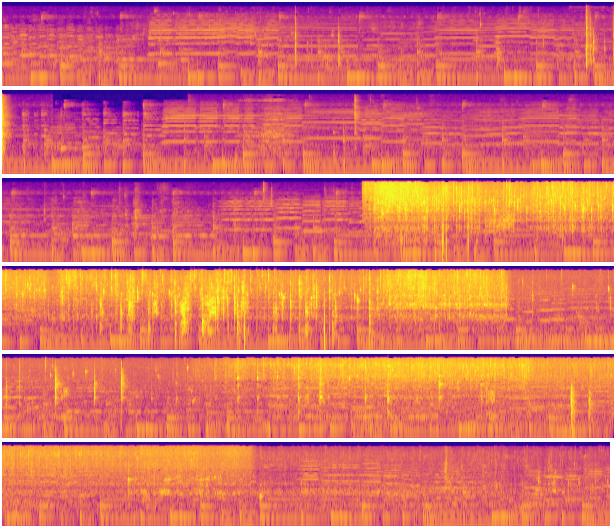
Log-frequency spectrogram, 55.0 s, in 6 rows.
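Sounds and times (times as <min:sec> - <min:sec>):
utensil stirring knocks: 0:23.8 - 0:51.8
food sizzling in hot oil: 0:23.8 - 0:54.4.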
